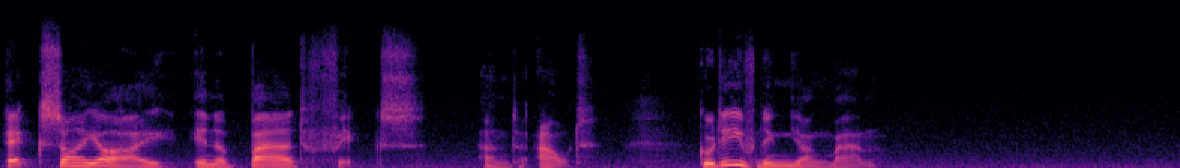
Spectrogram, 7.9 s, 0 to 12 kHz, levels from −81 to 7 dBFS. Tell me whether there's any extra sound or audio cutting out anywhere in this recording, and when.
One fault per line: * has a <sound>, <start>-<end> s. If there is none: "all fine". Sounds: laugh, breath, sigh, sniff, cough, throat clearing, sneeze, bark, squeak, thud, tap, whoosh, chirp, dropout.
all fine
